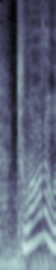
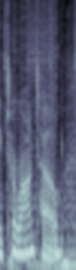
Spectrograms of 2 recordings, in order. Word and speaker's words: Toronto: Toronto was number one, actually, because they're saying people obviously say Toronto. And it should be Toronto. – Toronto. – It should be soft and not the hard T Toronto. – At the end. – T-U-H-R-O-N-N-O.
